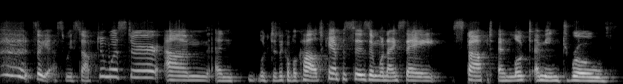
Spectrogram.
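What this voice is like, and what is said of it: Usual voice. Nothing is said of it.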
